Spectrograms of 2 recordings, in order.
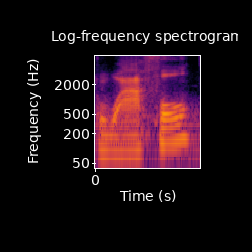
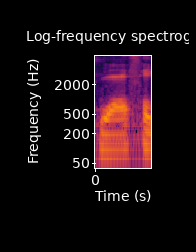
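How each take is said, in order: First: The first vowel is like in apple. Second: The first vowel is not like in apple.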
